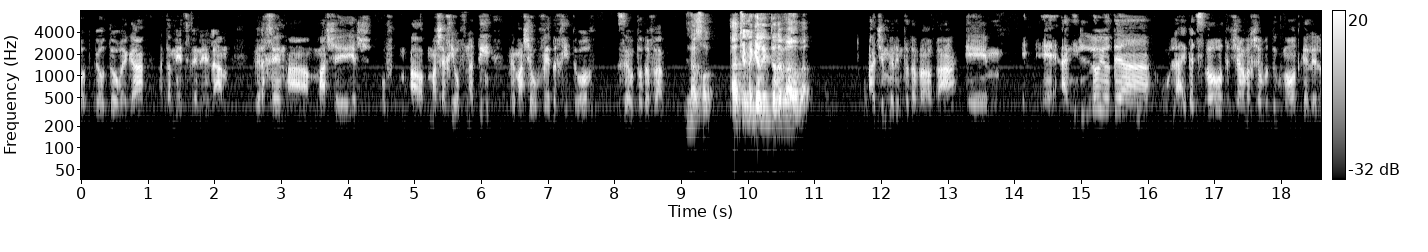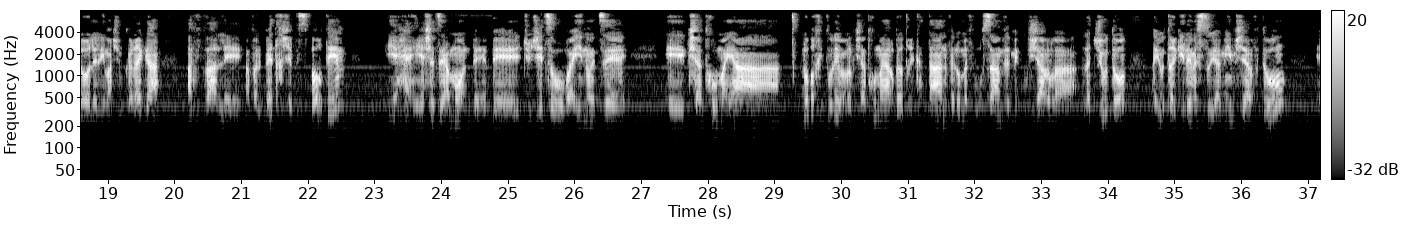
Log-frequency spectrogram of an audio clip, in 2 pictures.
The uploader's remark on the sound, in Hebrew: מאילוצי זמן הקלטנו פרק קצר בלי להיפגש - איכות הסאונד, כרגיל, לא משהו.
